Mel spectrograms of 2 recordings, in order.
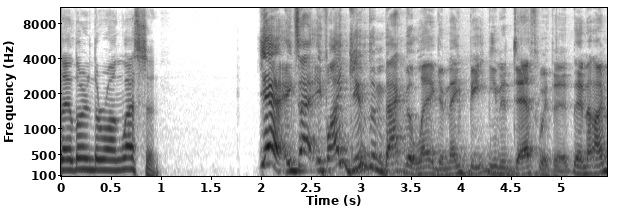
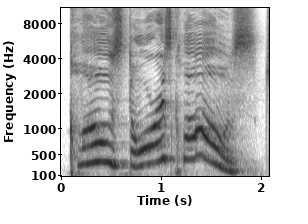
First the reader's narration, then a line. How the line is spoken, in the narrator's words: Julie pleads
